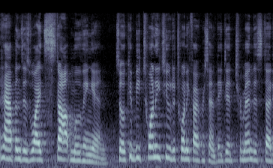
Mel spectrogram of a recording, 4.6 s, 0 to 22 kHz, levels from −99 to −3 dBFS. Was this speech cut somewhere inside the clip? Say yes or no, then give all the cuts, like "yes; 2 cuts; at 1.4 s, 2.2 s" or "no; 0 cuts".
no; 0 cuts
